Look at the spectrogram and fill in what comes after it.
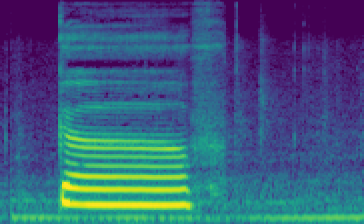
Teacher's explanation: زبان کی جڑ جب سخت تالو سے لگتی ہے تو کاف ادا ہوتا ہے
